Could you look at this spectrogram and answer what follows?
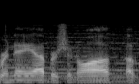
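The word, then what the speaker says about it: René Auberjonois: in the yellow uniform he does look like Renee auberson off yeah that's how you say his name I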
